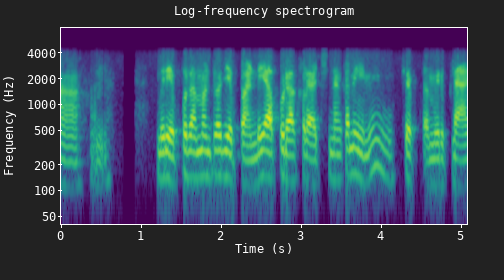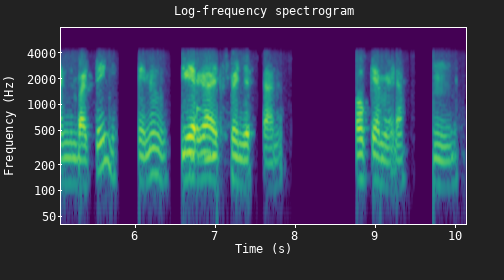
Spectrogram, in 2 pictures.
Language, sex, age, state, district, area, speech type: Telugu, male, 30-45, Andhra Pradesh, Srikakulam, urban, conversation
